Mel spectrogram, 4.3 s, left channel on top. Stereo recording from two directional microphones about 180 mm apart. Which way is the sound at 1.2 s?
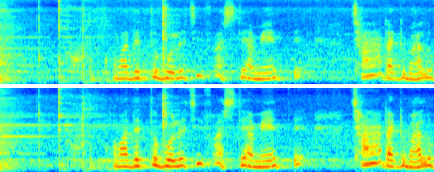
25° right (ahead or behind).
